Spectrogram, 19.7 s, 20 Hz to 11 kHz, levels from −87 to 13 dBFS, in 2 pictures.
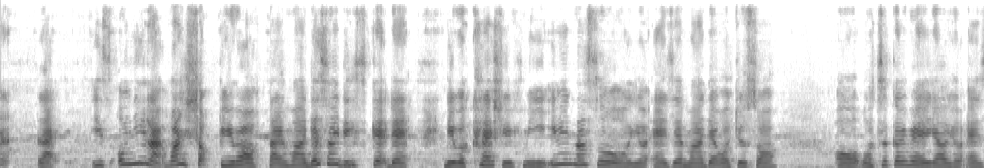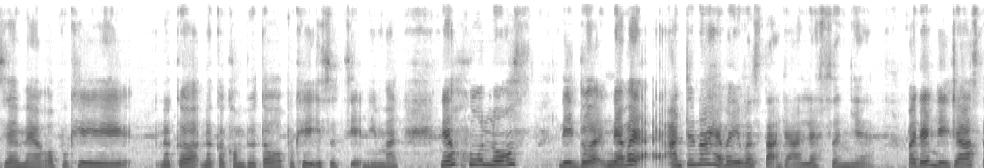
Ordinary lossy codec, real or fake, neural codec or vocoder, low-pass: none; fake; vocoder, 22.05 kHz, 80 mel bands, HiFi-GAN; none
